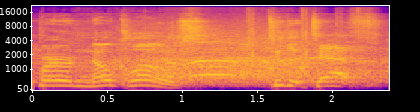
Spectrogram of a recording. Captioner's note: audience laughs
